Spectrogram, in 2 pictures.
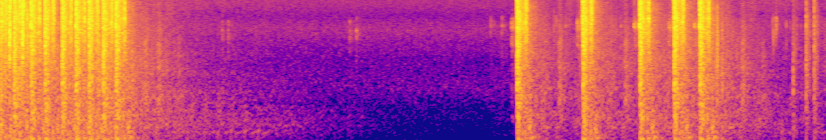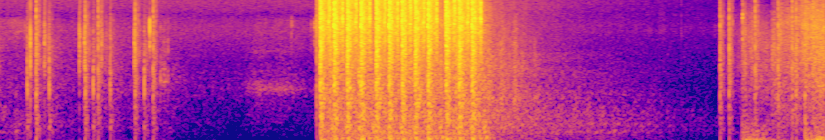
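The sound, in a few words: machine gun fire in the video game Arma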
